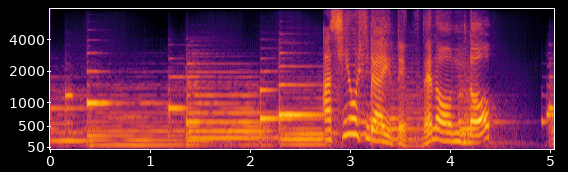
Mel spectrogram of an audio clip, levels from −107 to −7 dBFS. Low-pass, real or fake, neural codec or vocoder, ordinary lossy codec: none; fake; codec, 16 kHz, 1 kbps, X-Codec, HuBERT features, trained on general audio; none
